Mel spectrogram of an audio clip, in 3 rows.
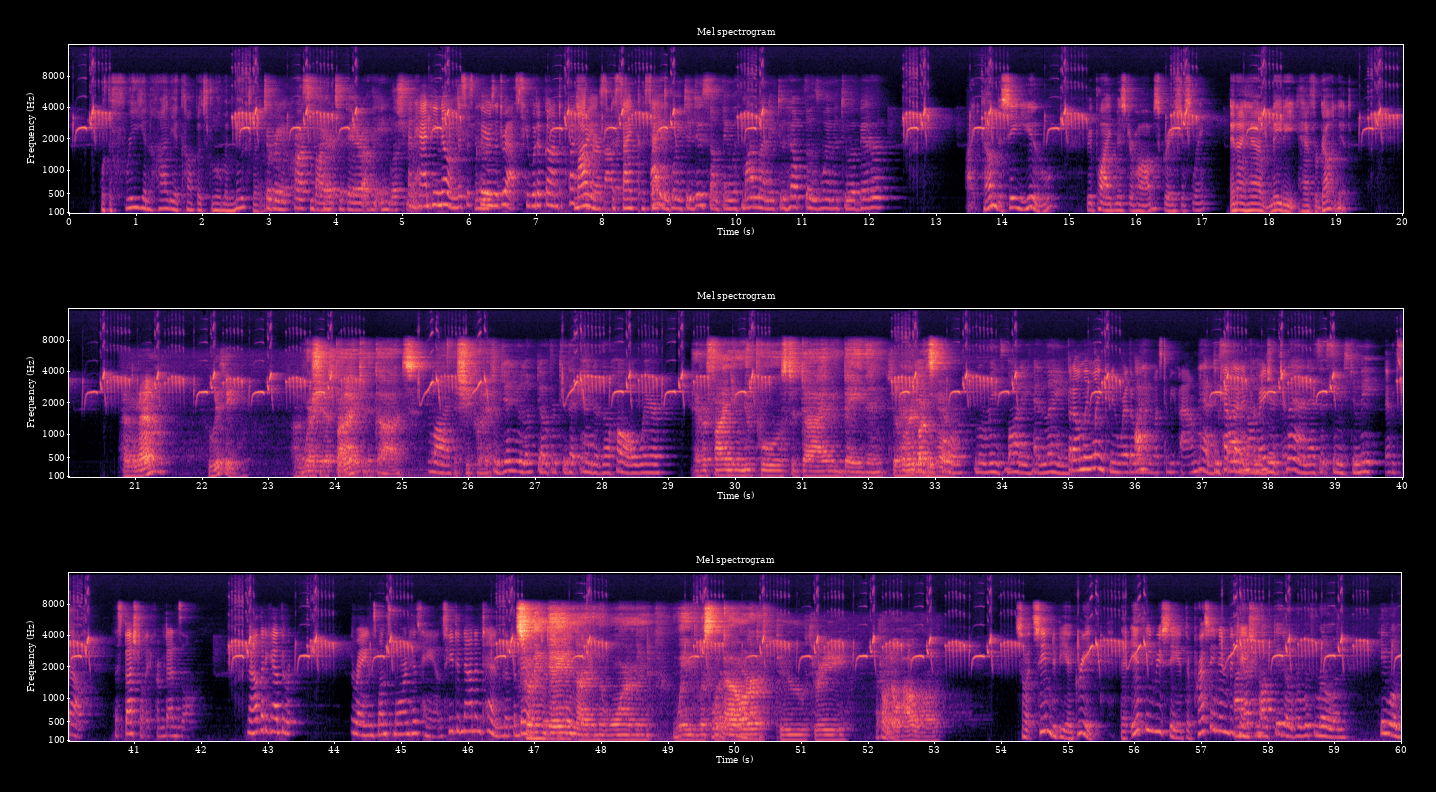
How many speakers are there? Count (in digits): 9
